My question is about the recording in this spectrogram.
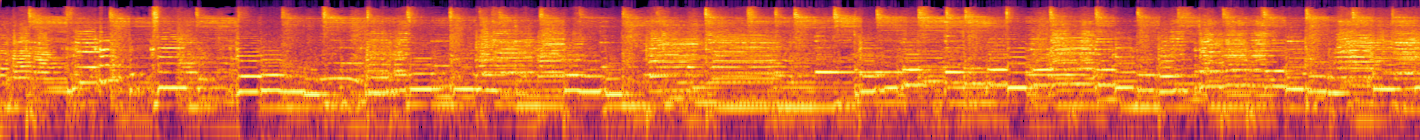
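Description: Live jazz band playing a medium swing tune, with an electric archtop guitar carrying a winding single-note line over bass and drums.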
